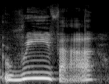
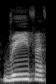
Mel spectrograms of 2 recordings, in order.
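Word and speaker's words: Reva: elegant and it's so many trans the name Riva went up 52 places just last year Riva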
